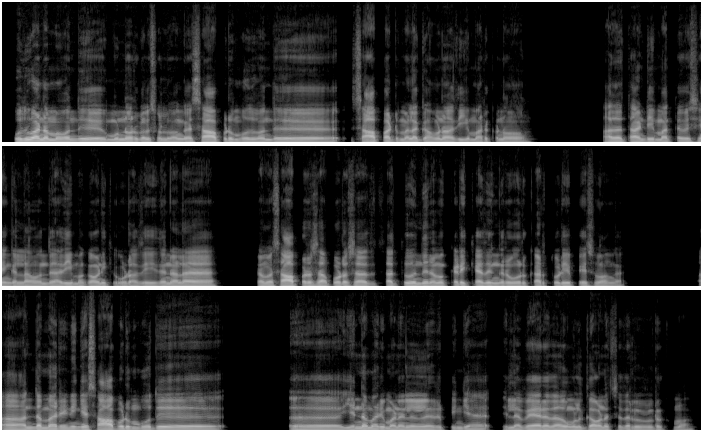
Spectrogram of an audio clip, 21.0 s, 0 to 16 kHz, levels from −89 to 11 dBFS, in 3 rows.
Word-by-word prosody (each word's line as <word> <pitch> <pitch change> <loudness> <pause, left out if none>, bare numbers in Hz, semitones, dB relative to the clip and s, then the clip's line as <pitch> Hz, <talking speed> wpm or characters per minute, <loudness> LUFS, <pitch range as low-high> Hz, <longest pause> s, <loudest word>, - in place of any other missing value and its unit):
பொதுவா 155 +6 +6
நம்ம 140 -1 +4
வந்து 130 +2 +1 0.3
முன்னோர்கள் 125 0 +1
சொல்லுவாங்க 115 -1 -1
சாப்பிடும்போது 120 +1 +2
வந்து 110 +3 -1 0.8
சாப்பாட்டு 120 +2 +2
மேல 110 -1 +2
கவனம் 110 +4 +1
அதிகமா 105 0 -3
இருக்கணும். 95 -1 -5 0.9
அதைத் 110 -1 +2
தாண்டி 125 +2 +2
மத்த 105 0 -3
விஷியங்கள் 115 +2 -3
எல்லாம் 110 -1 -1
வந்து 105 +1 -2
அதிகமா 105 +2 -1
கவனிக்கக் 105 +1 -2
கூடாது. 100 0 -3
இதனால 110 +3 0 0.8
நம்ம 105 -1 0
சாப்டுற 120 +3 +4
சாப்பாடோட 110 -1 0
ச - - +3 0.3
சத்து 110 +2 -3
வந்து 120 0 +1
நமக்குக் 110 -1 -2
கிடைக்காதுங்கிற 110 0 0
ஒரு 95 - -6
கருத்தோடயே 105 +2 -2
பேசுவாங்க. 90 -2 -5 0.9
அ - - -2 0.2
அந்த 120 +4 +2
மாரி 160 +1 +3
நீங்கச் 135 -2 -1
சாப்பிடும்போது 140 +1 +2 1.6
அ - - +1 0.3
என்ன 155 +6 +3
மாரி 140 -4 0
மனநிலையில 115 -1 +1
இருப்பீங்க? 100 +2 -7 0.4
இல்ல, 115 - -2
வேற 110 +1 +4
ஏதாவது 120 +1 +1
உங்களுக்குக் 110 -2 -1
கவனச்சிதறல் 105 -3 -4
இருக்குமா? 95 -1 -9
110 Hz, 140 wpm, -24 LUFS, 105-120 Hz, 1.6 s, பொதுவா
